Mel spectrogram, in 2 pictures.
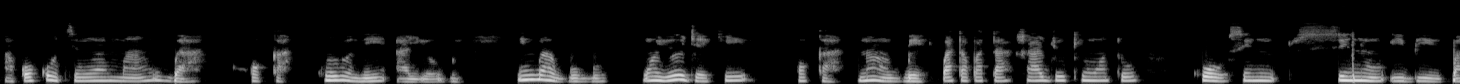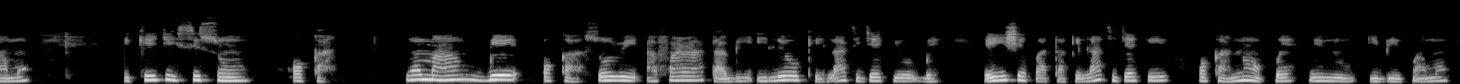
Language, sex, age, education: Yoruba, female, 30-45, secondary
